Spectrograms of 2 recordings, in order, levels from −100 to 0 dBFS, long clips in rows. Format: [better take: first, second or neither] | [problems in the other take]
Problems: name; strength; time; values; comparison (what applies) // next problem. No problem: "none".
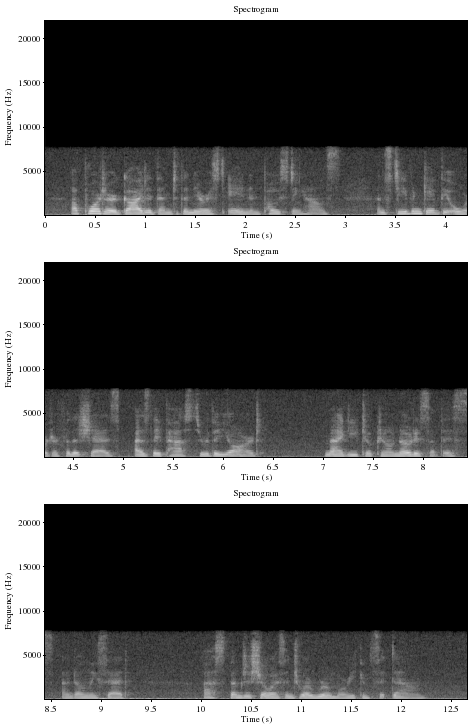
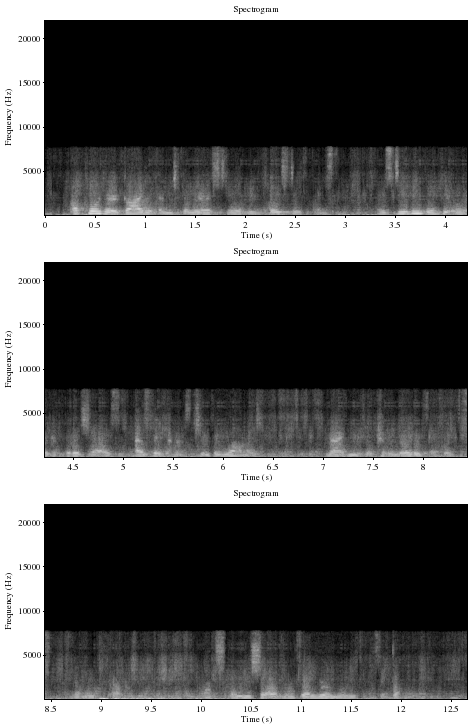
first | noise reduction (neural separator model SepFormer DNS4)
